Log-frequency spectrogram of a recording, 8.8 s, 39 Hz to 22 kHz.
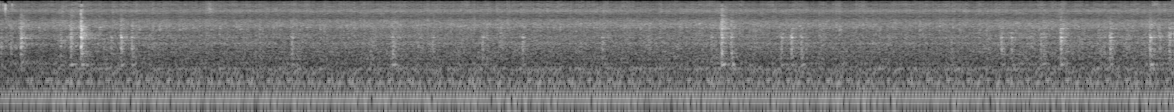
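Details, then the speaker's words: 1974 Ford F-250 Ranger SuperCab, 4.9 L 300 I6: low drone with sharp, irregular clunks from under the truck. The never-greased driveshaft slip spline is the source, not the transmission as first thought. "yeah it's there in the spline it ain't the transmission like I thought which is good"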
